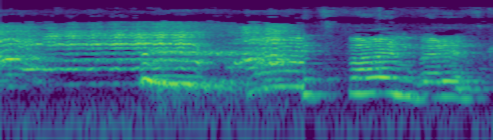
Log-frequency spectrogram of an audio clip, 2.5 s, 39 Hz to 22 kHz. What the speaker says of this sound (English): We literally have 54 sheep and goats on bottles.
